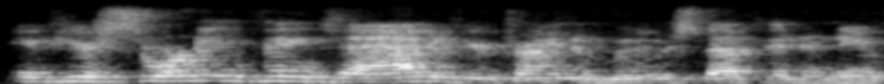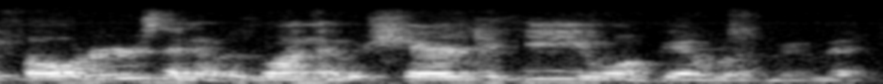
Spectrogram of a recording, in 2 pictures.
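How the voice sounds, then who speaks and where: A man teaching a math class, giving loud, direct, brisk instructions to his students. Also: mid-range voice, steady tone. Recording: echoey classroom, dull lo-fi sound.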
